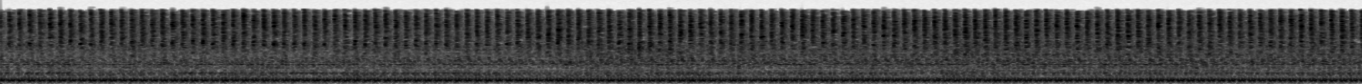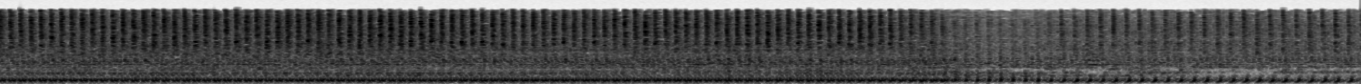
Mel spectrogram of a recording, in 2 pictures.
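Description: A small boat engine drones steadily close by, then drops to a slower chug.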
